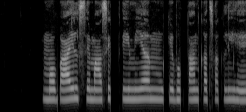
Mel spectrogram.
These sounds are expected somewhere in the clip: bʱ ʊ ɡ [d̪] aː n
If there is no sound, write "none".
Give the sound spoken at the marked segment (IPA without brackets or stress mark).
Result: t̪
